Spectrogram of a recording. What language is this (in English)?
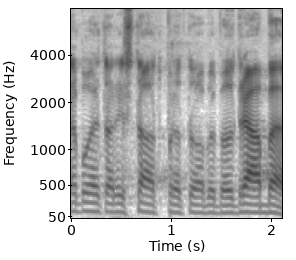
Czech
